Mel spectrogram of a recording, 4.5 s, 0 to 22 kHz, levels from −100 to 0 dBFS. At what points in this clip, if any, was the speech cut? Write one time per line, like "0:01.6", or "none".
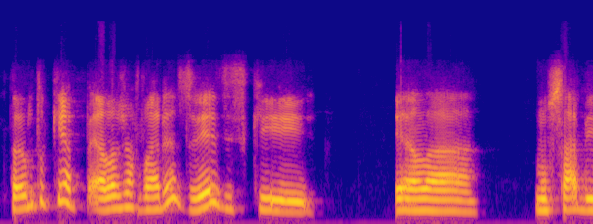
0:01.0
0:03.0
